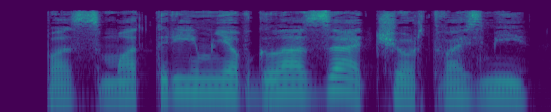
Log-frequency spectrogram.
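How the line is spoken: Near growl, face-to-face. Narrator (Russian): Почти прорычала она ему в лицо

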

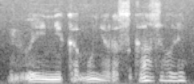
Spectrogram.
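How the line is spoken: Whisper. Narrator (Russian): прошептала

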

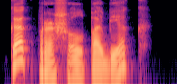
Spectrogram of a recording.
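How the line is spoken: Lazy, seductive question. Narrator (Russian): поинтересовался он лениво, растянув на губах соблазнительную улыбку

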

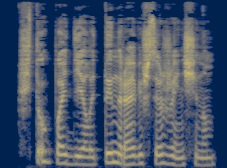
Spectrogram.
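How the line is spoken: Chuckling. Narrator (Russian): хохотнул Вадим

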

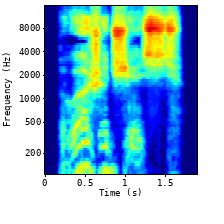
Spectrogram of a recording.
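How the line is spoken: Hoarse but firm. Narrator (Russian): Его голос был хриплым, но твердым

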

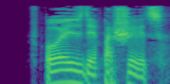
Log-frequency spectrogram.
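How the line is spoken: Sigh. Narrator (Russian): вздохнул Эдгар

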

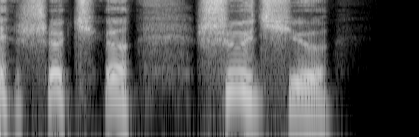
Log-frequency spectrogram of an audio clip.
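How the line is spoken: Loud laughter. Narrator (Russian): расхохотался Балашов

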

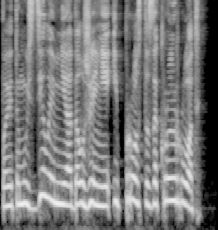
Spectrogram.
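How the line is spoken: Yelling. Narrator (Russian): заорала я на него

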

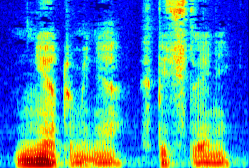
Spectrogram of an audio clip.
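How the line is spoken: Quiet. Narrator (Russian): сказал Леверлин тихо

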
